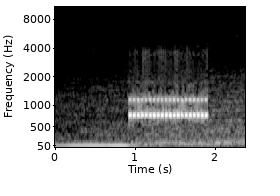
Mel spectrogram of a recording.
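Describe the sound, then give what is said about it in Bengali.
A telephone rings in one short burst, a rapid trilling bell of many fast pulses lasting about a second, then stops, leaving a low background hum. “Phone কোথায় বাজছে বলতো?”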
